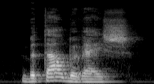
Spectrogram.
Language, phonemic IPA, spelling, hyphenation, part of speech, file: Dutch, /bəˈtaːl.bəˌʋɛi̯s/, betaalbewijs, be‧taal‧be‧wijs, noun, Nl-betaalbewijs.ogg
- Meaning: receipt, written attestation of the transfer of money or goods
